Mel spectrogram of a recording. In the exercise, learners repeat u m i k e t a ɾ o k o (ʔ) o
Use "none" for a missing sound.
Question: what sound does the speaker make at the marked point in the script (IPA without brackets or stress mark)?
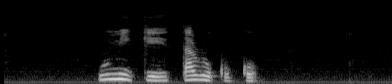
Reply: k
